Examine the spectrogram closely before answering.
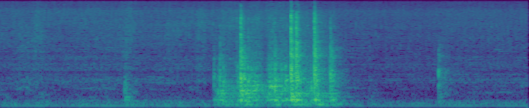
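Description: Wooden spoon stirring and scraping thick chicken liver masala around a frying pan, with a run of quick scraping strokes about two seconds in that lasts about a second, over a faint sizzle.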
